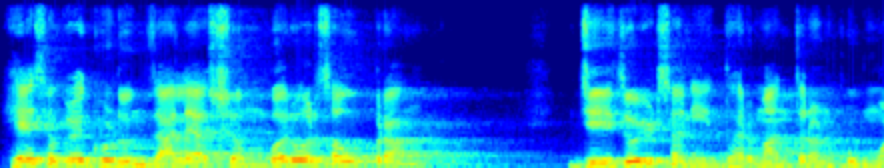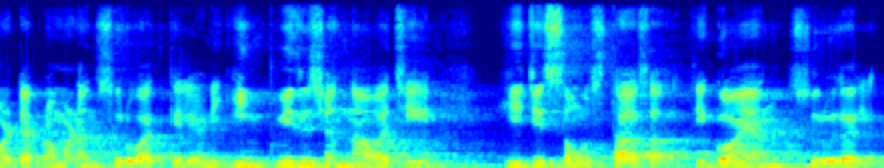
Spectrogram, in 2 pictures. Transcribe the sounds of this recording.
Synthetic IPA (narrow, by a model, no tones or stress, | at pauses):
hesəɡɭeɡʱəɽuːnd͡zaljaɕəmbəɾʋəɾsaupɾãnt̪ | d͡ʑed͡zoiʈsaɽ̃id̪ʱəɾmant̪əɾəɳkʰuːpmɔʈjapɾəmaɽ̃ãnsuɾuʋat̪keleaɽ̃iʔiŋkʋid͡ʑiɕənːaʋat͡ɕiːɦid͡ʑiːsə̃w̃st̪ʰaəsa̰t̪iːɡojãŋksuɾuːd͡zali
